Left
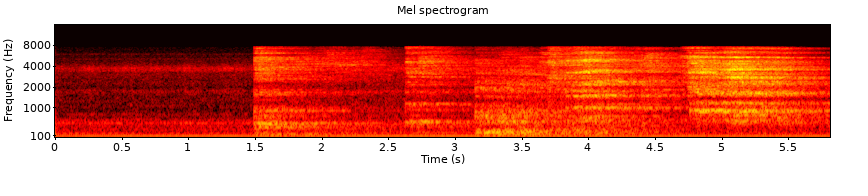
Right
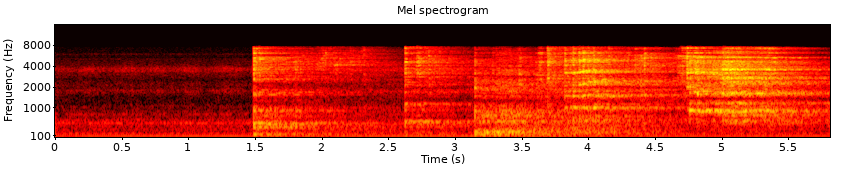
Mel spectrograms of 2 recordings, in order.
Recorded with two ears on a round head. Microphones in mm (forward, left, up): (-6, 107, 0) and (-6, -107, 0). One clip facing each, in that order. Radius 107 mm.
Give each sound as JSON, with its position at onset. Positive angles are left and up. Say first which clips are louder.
{"t": 1.5, "sound": "cutlery clinking", "louder": "right 1 dB", "side_deg": -85, "distance_m": 1.8}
